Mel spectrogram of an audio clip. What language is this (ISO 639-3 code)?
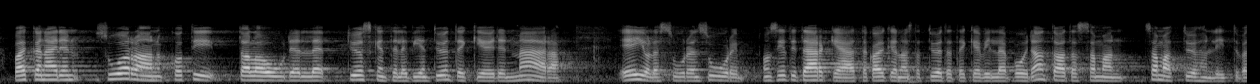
fin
